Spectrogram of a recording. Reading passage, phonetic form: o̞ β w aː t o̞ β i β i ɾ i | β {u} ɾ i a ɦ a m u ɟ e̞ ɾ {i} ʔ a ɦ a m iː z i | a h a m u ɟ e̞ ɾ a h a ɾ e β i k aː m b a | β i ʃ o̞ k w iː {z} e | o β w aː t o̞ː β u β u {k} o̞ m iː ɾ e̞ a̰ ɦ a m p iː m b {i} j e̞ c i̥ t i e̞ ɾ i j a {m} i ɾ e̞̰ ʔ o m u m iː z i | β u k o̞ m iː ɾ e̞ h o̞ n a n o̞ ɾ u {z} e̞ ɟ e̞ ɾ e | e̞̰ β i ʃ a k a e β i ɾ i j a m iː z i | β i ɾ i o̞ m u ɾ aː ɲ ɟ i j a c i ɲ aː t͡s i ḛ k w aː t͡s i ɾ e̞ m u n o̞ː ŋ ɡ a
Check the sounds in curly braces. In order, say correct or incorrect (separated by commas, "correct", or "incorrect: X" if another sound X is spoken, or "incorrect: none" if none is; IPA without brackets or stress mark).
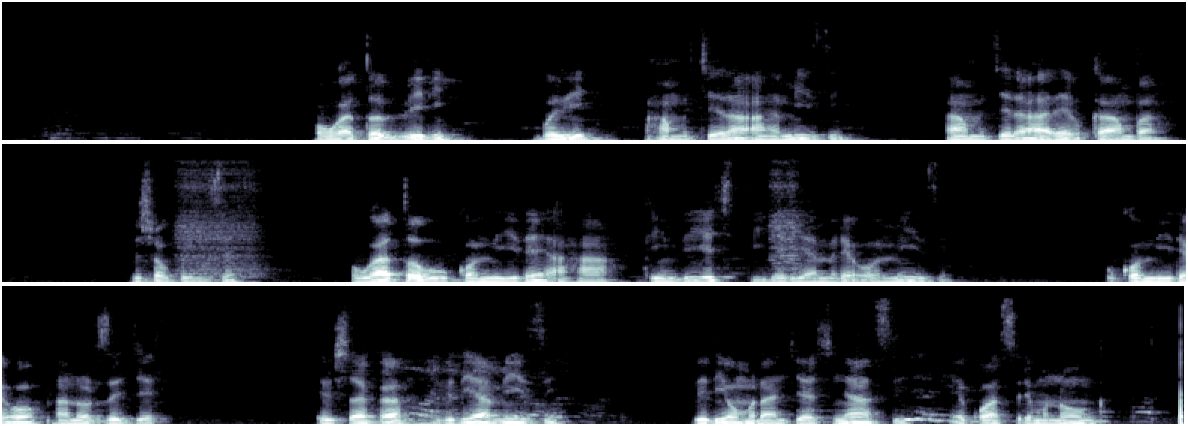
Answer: correct, incorrect: a, correct, correct, correct, correct, correct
